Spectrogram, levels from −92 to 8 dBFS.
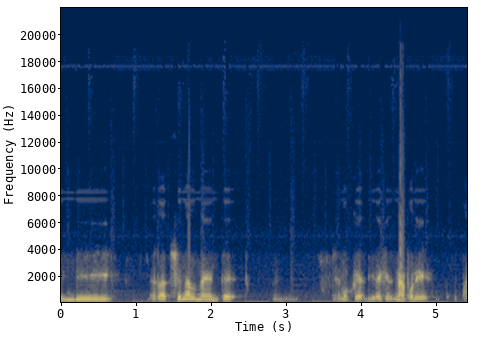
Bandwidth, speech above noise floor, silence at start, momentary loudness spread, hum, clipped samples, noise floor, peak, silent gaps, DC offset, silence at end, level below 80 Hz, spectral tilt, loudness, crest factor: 8 kHz; 32 dB; 0 s; 13 LU; none; under 0.1%; -49 dBFS; 0 dBFS; none; under 0.1%; 0 s; -50 dBFS; -6 dB/octave; -18 LUFS; 20 dB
